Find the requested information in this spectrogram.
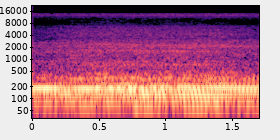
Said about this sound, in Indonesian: tidak enak dengar kayak suara lalu lintas dan sebagainya.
